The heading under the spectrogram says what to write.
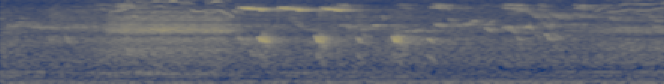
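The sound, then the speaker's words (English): Soft birdsong over a steady outdoor hiss: high thin whistles and a few quick repeated chirps, fairly faint, with no one talking. “It's great if you can do this in nature, but if not, you can do it to the bird song here.”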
